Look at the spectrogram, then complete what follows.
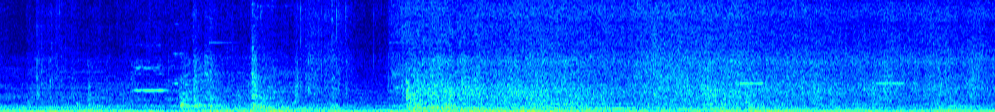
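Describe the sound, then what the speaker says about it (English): Water sloshes and rushes over a winery grape destemming machine during a rinse outdoors, a steady wash of splashing and surf-like noise mixed with mechanical clatter, louder after the first two seconds. "The big splash, which gives the machine a good old-fashioned rinse."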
